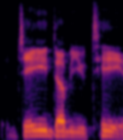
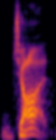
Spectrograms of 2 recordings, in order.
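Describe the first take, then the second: First: It is spelled out as separate letters. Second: It is said as one short syllable. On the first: "That's that's three syllables. Four syllables" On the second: "J O T is one"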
